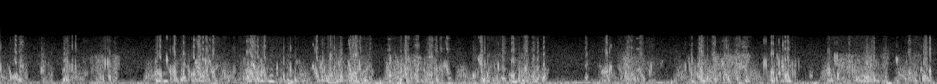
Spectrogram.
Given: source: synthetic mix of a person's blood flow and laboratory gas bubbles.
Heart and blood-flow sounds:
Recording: Doppler ultrasound of blood flow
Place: subclavian vein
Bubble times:
0.00-0.29 s: bubbles
0.37-0.55 s: bubbles
0.60-1.21 s: bubbles
1.52-3.75 s: bubbles
3.83-4.56 s: bubbles
4.70-5.50 s: bubbles
5.84-5.90 s: bubbles
5.98-6.64 s: bubbles
6.73-6.79 s: bubbles
6.82-7.55 s: bubbles
7.60-8.03 s: bubbles
8.08-8.14 s: bubbles
8.24-8.90 s: bubbles
8.94-9.36 s: bubbles
From the record:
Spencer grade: 4 (maximum detectable bubble signal sounding continuously throughout systole and diastole of every cardiac period, and overriding the amplitude of the normal cardiac signals)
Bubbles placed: anywhere in the cardiac cycle

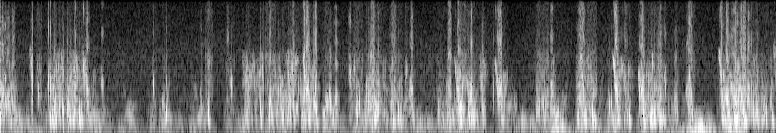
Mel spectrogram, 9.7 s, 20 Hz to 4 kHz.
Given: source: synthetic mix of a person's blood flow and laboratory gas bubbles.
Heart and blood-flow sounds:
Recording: Doppler ultrasound of blood flow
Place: precordium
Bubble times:
0.00-0.24 s: bubbles
0.35-0.41 s: bubbles
0.44-0.53 s: bubbles
0.57-1.30 s: bubbles
1.88-1.96 s: bubbles
2.01-2.12 s: bubbles
2.49-2.65 s: bubbles
2.81-2.93 s: bubbles
3.02-4.25 s: bubbles
4.34-5.20 s: bubbles
5.44-6.09 s: bubbles
6.13-6.34 s: bubbles
6.67-6.99 s: bubbles
7.18-7.48 s: bubbles
7.57-7.91 s: bubbles
7.96-8.48 s: bubbles
8.55-8.69 s: bubbles
8.96-9.72 s: bubbles
From the record:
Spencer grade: 4 (maximum detectable bubble signal sounding continuously throughout systole and diastole of every cardiac period, and overriding the amplitude of the normal cardiac signals)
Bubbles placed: anywhere in the cardiac cycle

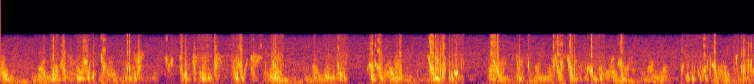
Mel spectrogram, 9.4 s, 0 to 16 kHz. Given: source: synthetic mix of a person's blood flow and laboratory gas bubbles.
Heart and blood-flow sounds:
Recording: Doppler ultrasound of blood flow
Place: precordium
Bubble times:
0.52-0.57 s: bubbles
0.61-1.21 s: bubbles
1.24-1.36 s: bubbles
1.52-1.81 s: bubbles
2.06-2.17 s: bubbles
2.23-2.65 s: bubbles
2.67-2.79 s: bubbles
2.88-3.56 s: bubbles
3.91-3.96 s: bubbles
4.03-4.36 s: bubbles
4.58-4.84 s: bubbles
4.87-5.07 s: bubbles
5.31-5.80 s: bubbles
6.08-6.32 s: bubbles
6.43-6.64 s: bubbles
6.88-7.55 s: bubbles
7.68-7.96 s: bubbles
8.49-9.00 s: bubbles
9.15-9.44 s: bubbles
From the record:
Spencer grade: 3 (all of the cardiac periods contain showers or single bubble signals, but not dominating or overriding the cardiac motion signals)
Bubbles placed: anywhere in the cardiac cycle

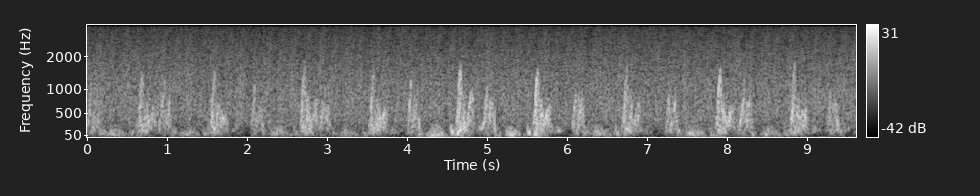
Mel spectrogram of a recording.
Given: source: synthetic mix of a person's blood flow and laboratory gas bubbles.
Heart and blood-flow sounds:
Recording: Doppler ultrasound of blood flow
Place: precordium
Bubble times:
no bubbles
From the record:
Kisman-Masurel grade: 000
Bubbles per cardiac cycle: 0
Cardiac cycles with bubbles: 0%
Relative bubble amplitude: no bubbles discernible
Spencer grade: 0 (complete lack of bubble signals)

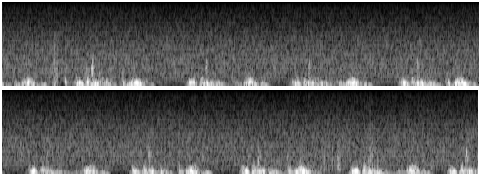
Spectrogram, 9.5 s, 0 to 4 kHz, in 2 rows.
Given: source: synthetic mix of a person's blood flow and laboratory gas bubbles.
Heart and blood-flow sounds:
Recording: Doppler ultrasound of blood flow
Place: precordium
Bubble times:
0.61-0.68 s: bubbles
0.95-1.12 s: bubbles
From the record:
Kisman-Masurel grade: 121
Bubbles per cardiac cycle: 1 to 2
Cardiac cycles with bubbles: 10 to 50%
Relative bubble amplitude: barely perceptible (0.100 to 0.250)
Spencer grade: 2 (many but less than half of the cardiac periods contain bubble signals, singularly or in groups)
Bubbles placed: anywhere in the cardiac cycle

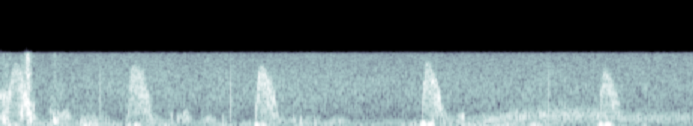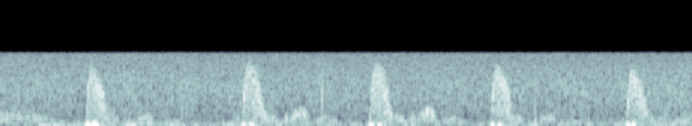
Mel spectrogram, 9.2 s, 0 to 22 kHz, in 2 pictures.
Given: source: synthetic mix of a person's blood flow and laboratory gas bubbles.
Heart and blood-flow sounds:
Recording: Doppler ultrasound of blood flow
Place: subclavian vein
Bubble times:
0.00-0.09 s: bubbles
0.12-0.24 s: bubbles
0.33-0.43 s: bubbles
From the record:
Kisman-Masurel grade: 213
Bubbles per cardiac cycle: several, 3 to 8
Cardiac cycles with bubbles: 1 to 10%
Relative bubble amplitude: loud (0.450 to 0.775)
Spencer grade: 1 (occasional bubble signal discernible with the cardiac motion signal, with majority of cardiac periods free of bubbles)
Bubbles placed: anywhere in the cardiac cycle

